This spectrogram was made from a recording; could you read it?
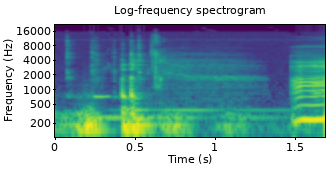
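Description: Champagne pours into a glass after a few light clinks, a steady ringing tone running under the flow, then a louder, harmonic-rich sound takes over at the end.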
